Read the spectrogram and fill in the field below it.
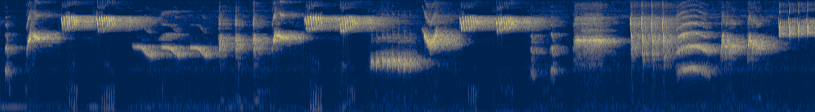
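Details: Javan pied starling singing complete fill-in material to prompt other starlings to sing: long high whistles mixed with low buzzy notes, quick chattering bursts and a downslurred whistle.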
